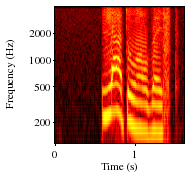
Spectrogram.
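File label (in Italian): "Lato Ovest", Italian; Bentel; BLE320; MESSAGGI VOCALI; Audio BGS220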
